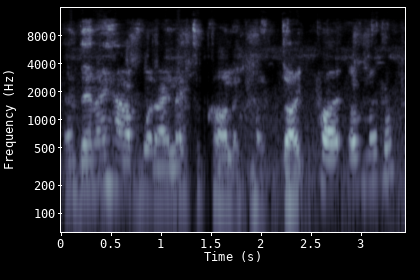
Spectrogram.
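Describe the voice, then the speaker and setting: A woman from Puerto Rico talks easygoing and loose as a guest on a show. Her speech is filled with "like" and "um". Clear background noise sits under her voice. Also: fairly low pitch, normal speed. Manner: relaxed, many fillers like "like" and "um". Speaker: guest practitioner. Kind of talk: casual show-and-tell chat. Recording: noisy livestream audio.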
